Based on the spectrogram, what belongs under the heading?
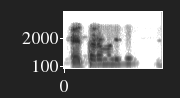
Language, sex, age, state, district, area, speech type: Malayalam, male, 60+, Kerala, Kollam, rural, conversation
